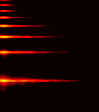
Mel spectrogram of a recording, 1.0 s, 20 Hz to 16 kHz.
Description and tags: blip tail 02
Part of a WIP library for interface sounds. I'm using softsynths and foley recordings.
design, interface, asset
